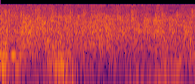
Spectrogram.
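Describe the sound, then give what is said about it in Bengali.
Applause from an audience after a recitation performance, a dense steady crackle of many hands clapping at an even level for four seconds with no pauses. “আমরা সবাই মিলে ওদের জন্য একটা হাত তালি দিই”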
